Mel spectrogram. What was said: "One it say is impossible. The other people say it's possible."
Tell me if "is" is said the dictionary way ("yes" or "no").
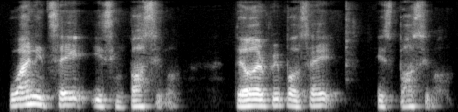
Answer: no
